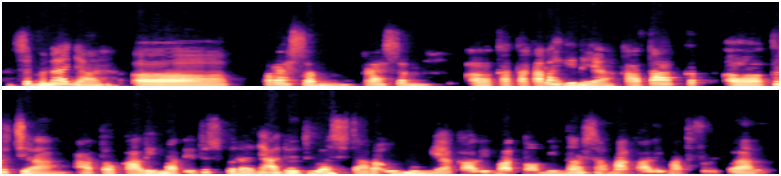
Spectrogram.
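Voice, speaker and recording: A woman's voice: a little high, fairly even intonation, normal speed, dull audio. A woman with an Indonesian accent teaching English grammar in an online class, explaining step by step with many fillers and restarts. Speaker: English lecturer.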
